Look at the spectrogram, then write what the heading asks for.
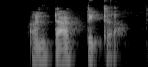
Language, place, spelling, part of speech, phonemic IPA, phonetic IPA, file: Hindi, Delhi, अंटार्टिका, proper noun, /əɳ.ʈɑːɾ.ʈɪ.kɑː/, [ɐ̃ɳ.ʈäːɾ.ʈɪ.käː], LL-Q1568 (hin)-अंटार्टिका.wav
- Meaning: alternative form of अंटार्कटिका (aṇṭārkṭikā)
